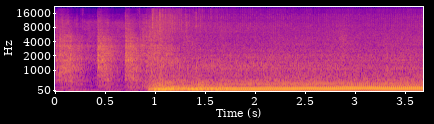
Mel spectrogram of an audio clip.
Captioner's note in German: Motor rattert, rattert; Motor springt an, kein klappern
